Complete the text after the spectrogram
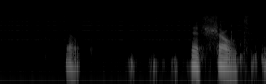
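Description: A voice speaks briefly over an online call.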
